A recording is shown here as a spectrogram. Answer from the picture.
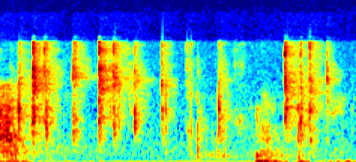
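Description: Faint computer-keyboard typing: a dozen or so irregular key clicks.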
